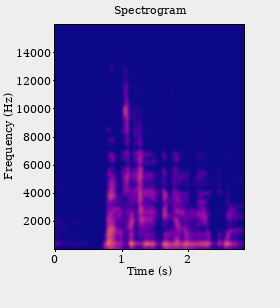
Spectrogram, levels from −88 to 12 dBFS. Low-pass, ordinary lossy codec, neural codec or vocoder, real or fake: 14.4 kHz; none; vocoder, 44.1 kHz, 128 mel bands every 256 samples, BigVGAN v2; fake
